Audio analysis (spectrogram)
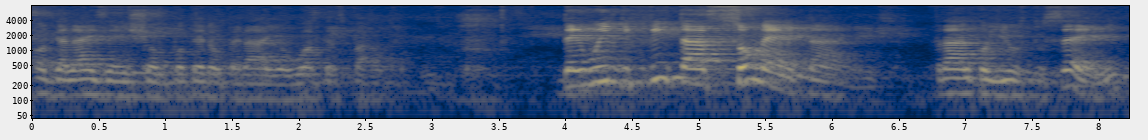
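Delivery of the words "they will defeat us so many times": raised, rousing rhetorical quotation; rhetorical quote. Retold or imitated. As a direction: quote it with a rhetorical lift in pitch. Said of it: "with a bit of rhetoric".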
